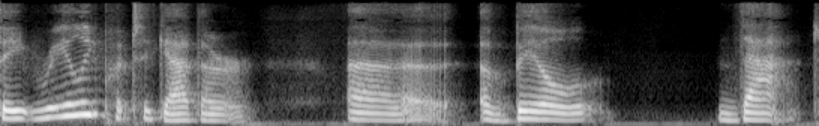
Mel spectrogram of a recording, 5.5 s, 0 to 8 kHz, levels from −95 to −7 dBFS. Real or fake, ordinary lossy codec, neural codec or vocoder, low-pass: fake; MP3, 48 kbps; codec, 16 kHz in and 24 kHz out, 0.9 kbps, LongCat-Audio-Codec, fine tuned four codebook decoder; 7.2 kHz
